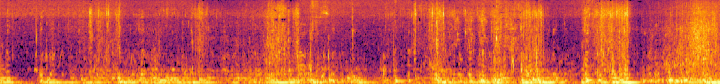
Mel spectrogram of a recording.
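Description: Open-air sound aboard a small boat at sea: wind rumbling on the microphone, rising and falling, over the wash of the water, with faint voices.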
